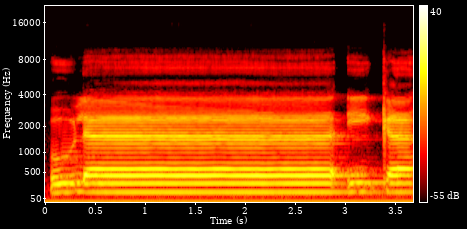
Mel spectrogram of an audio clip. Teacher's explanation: لام پر کڑا زبر بھی ہے اور لام پر مد بھی ہے، لہٰذا 5 الف کی مقدار مد کیا جائے گا۔ اولئک، یہاں پر ہم نے حمزہ کو بالکل نہیں کھینچنا، واو ہے لیکن واو پر نہ زبر ہے نہ زیر ہے نہ ساکن ہے، کچھ بھی نہیں ہے، اس واو کو ہم نہیں پڑھیں گے، تو حمزہ کو ہم نے بالکل نہیں کھینچنا، اس بات کا خیال کرنا ہے۔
